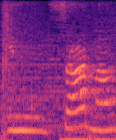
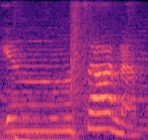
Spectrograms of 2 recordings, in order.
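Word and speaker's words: الْإِنْسَانَ: Jadi insana, bukan insana, tapi insana, disamarkan atau seperti membaca huruf ang.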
